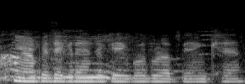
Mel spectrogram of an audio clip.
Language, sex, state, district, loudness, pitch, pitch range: Hindi, male, Bihar, Jamui, -18 LUFS, 135 Hz, 130-135 Hz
